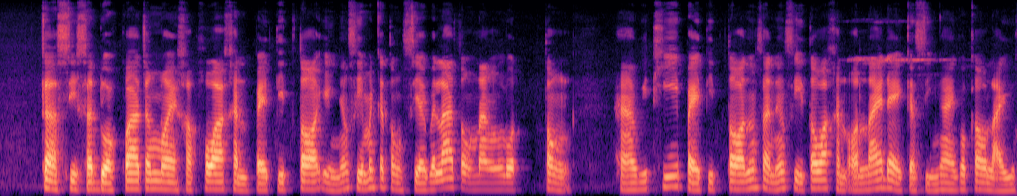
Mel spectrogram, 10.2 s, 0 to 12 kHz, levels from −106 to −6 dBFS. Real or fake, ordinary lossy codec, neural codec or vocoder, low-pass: real; none; none; none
